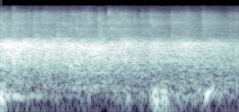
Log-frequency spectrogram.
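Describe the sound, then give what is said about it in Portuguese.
Sustained audience applause for volunteers, a dense wash of many hands clapping steadily from a crowd, fairly consistent in loudness throughout with no talking over it. “Eles merecem salva de palmas por essa voluntariedade.”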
